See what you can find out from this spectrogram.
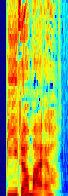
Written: biedermeier

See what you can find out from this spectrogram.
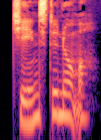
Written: tjenestenummer

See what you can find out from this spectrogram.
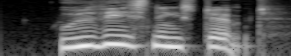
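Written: udvisningsdømt

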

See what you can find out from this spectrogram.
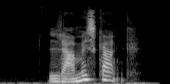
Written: lammeskank

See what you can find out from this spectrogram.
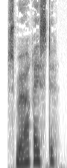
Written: smørriste

